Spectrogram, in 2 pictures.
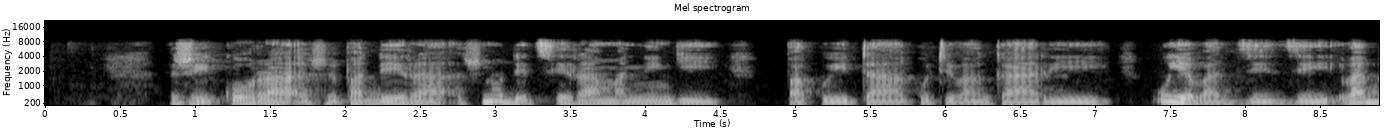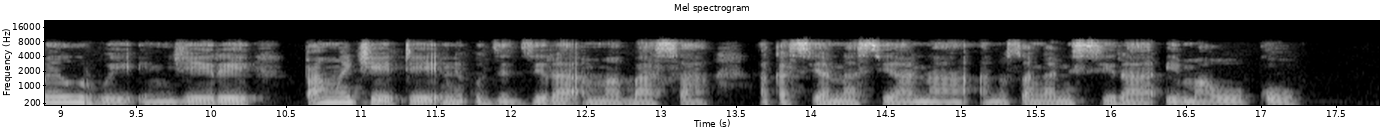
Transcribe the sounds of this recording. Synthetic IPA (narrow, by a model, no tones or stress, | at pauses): ʐiko̞ɾaʐe̞paɗe̞ɾaʐino̞ɗe̞t͡se̞ɾamaniŋɡi | pakuitakutiʋaɡʱari | uje̞ʋad͡zid͡ziʋaɓeurwe̞ʔnd͡ʒe̞ɾe̞pamwe̞t͡ʃe̞te̞ne̞kud͡zid͡ziɾa̰maɓasaːkasijanasijanaa̰no̞saŋɡanisiɾae̞mao̞ːko̞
